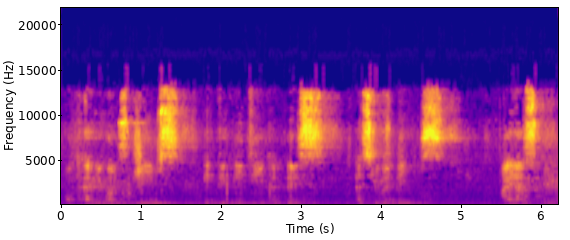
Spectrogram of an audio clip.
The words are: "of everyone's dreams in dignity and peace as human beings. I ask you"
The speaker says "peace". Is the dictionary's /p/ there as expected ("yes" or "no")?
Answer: no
